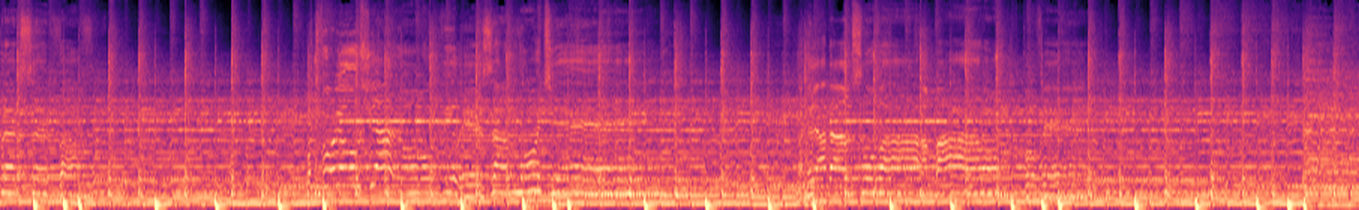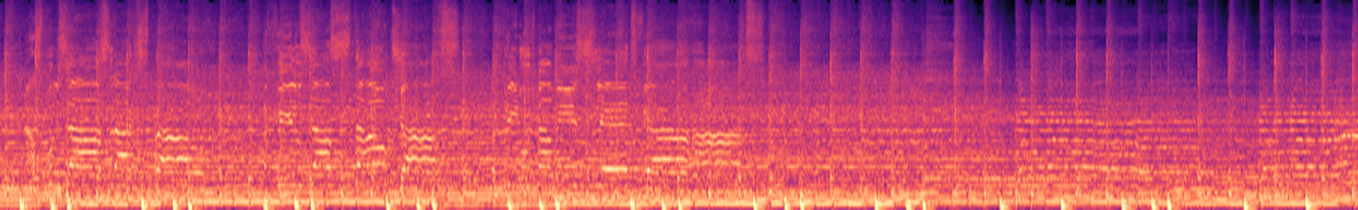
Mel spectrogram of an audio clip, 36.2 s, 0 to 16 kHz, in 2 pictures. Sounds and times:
Exciting music: 0:00.0 - 0:36.2.

